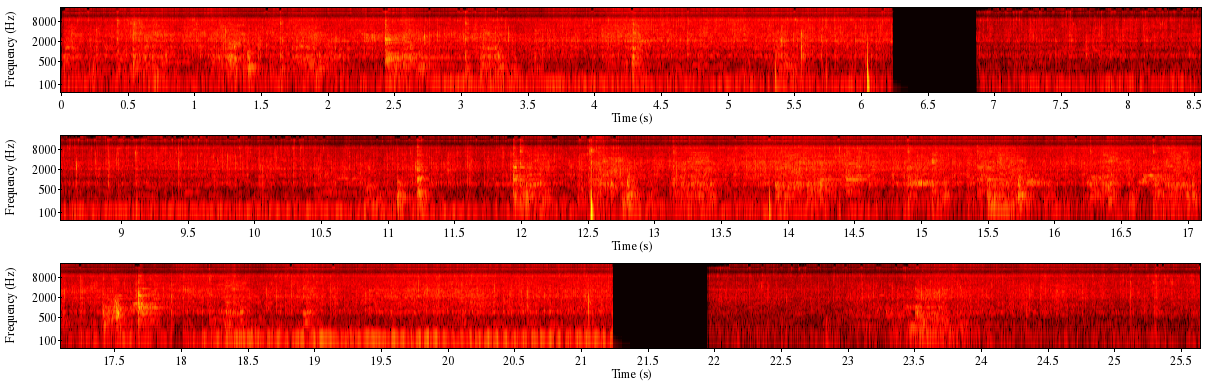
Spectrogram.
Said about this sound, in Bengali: আর ক্যাপসিকামটা দিয়ে দিচ্ছি। সামান্য পরিমাণ লবণ দিয়ে দিচ্ছি, বেশ ভালোভাবে ভাজতে হবে।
